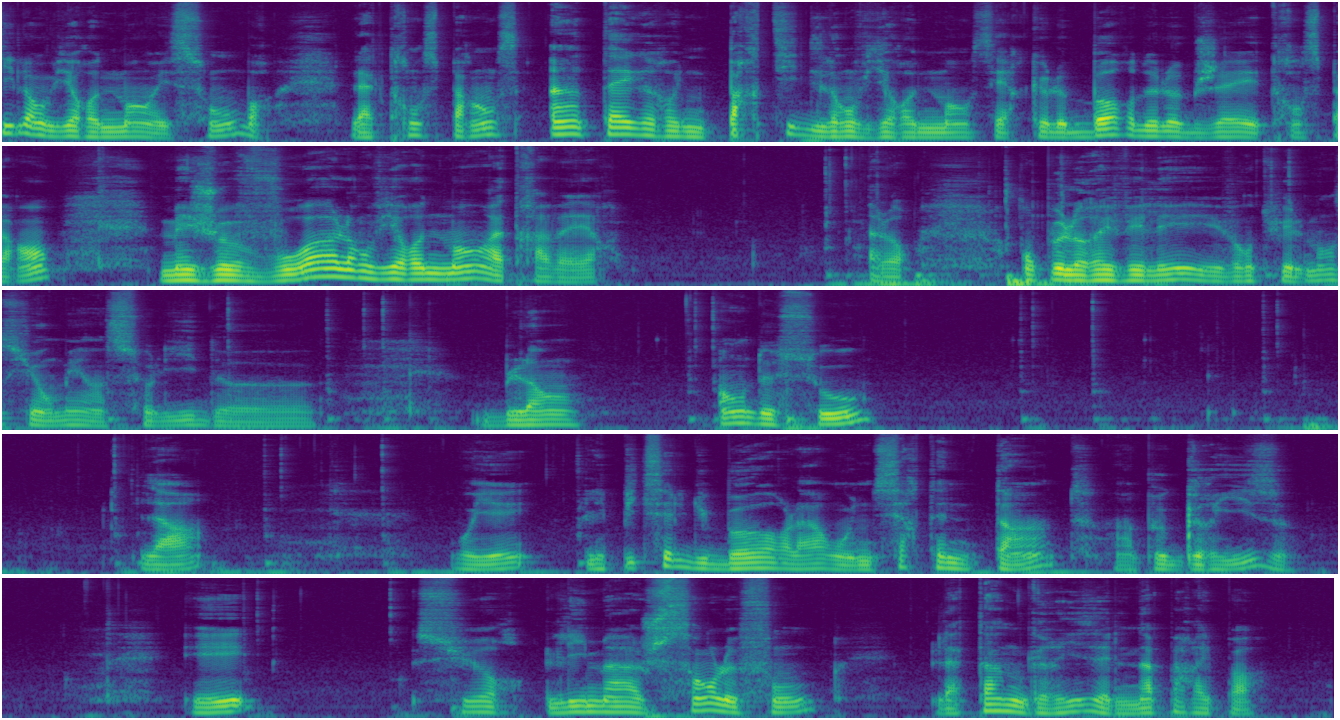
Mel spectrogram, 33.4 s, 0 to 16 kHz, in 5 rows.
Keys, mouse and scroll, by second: 10.7 click, 12.9 click, 13.8 click, 15.1 click, 16.7 click, 18.4 click, 19.6 shift+click, 21.3 click, 27.9 click.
